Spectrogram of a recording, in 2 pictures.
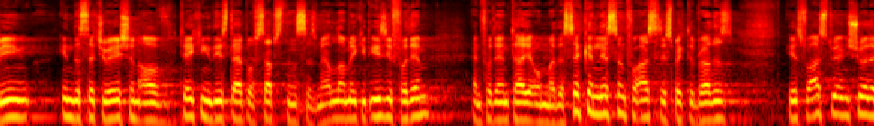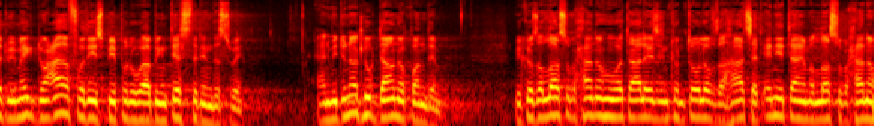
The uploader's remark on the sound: at the Houghton Masjid (West Street)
